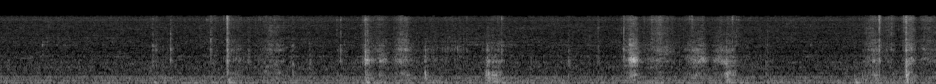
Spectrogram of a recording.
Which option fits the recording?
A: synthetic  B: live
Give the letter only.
B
